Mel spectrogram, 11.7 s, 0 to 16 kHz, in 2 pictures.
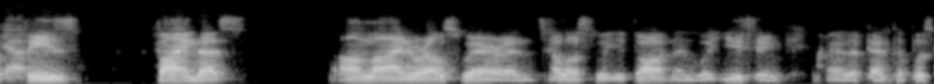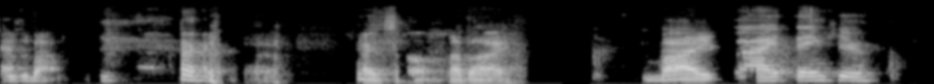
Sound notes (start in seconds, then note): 6.8 laughs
